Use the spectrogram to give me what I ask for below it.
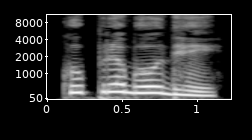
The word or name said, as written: ಕುಪ್ರಬೋಧೆ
